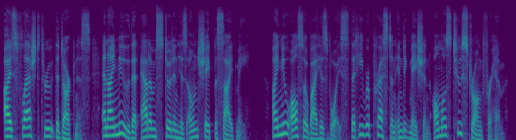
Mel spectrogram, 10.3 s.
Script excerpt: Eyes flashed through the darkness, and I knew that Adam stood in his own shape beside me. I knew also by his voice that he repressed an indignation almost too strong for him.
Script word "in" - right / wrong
right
